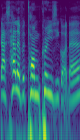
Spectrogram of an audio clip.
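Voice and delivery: put-on East London Cockney accent. Showing how Londoners would say a phrase, a speaker does a Cockney London accent. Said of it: "They're like London accents".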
